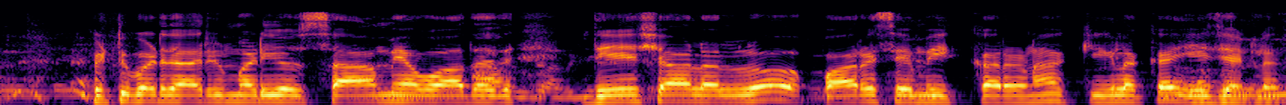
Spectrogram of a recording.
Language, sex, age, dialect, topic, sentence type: Telugu, male, 18-24, Central/Coastal, banking, statement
